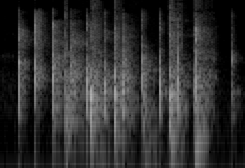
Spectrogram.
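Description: Applause: a dozen or so sharp, bright hand claps in a quick, uneven rhythm, somewhat overlapping, lasting a couple of seconds with no voices.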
